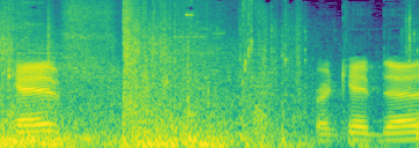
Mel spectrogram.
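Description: A rifle butt strikes with a heavy thud.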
